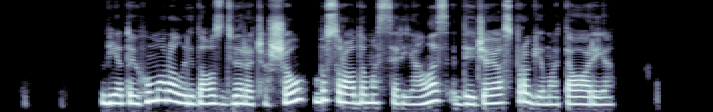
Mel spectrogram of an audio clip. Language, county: Lithuanian, Kaunas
